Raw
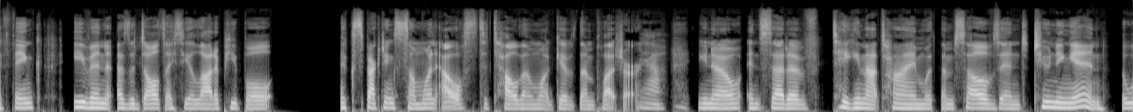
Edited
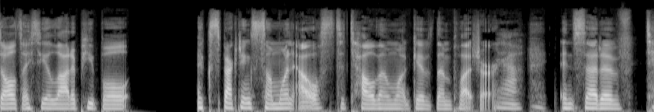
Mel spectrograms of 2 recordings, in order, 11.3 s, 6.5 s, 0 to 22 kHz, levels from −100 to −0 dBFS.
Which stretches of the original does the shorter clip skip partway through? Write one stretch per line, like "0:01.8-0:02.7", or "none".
0:07.0-0:07.4

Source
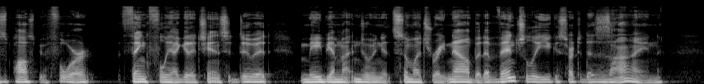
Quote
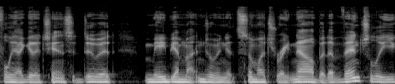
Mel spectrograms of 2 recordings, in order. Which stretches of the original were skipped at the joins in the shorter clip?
none

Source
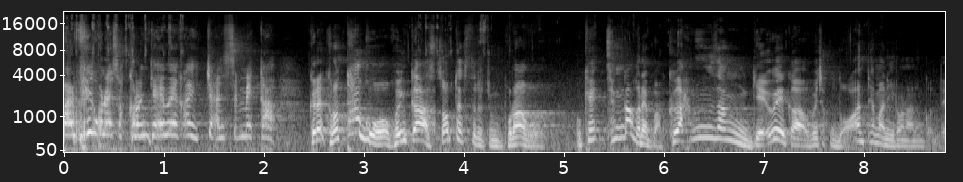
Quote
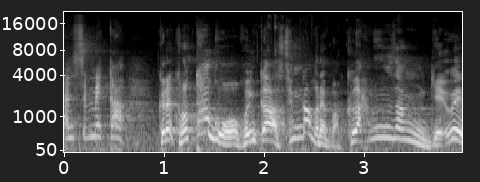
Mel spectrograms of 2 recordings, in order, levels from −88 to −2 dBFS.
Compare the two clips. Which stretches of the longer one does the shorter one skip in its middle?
0:03.7-0:05.4

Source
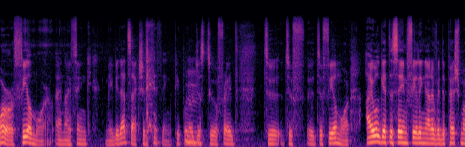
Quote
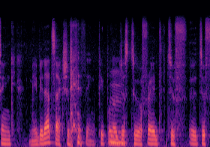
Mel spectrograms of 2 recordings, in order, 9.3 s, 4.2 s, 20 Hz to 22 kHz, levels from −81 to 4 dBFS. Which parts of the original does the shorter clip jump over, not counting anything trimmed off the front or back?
0:04.8-0:05.7

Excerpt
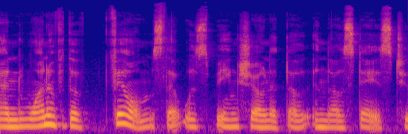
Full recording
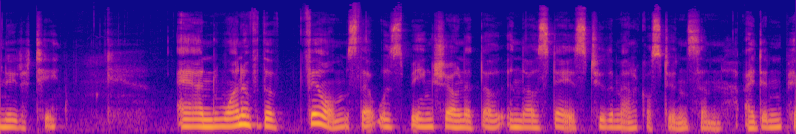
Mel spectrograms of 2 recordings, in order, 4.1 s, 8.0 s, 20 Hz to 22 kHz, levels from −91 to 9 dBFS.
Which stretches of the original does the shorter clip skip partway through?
none

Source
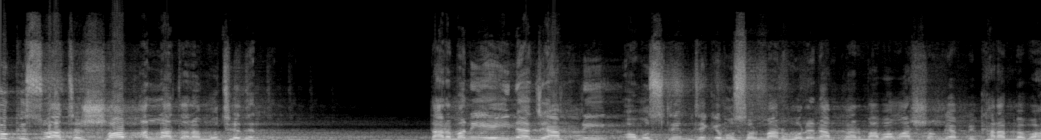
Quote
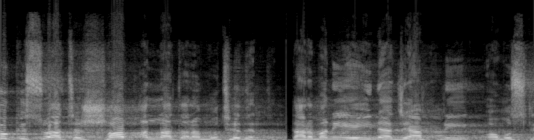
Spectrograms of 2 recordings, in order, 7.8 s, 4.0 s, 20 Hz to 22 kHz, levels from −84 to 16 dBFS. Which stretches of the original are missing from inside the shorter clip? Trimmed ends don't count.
0:02.0-0:03.1

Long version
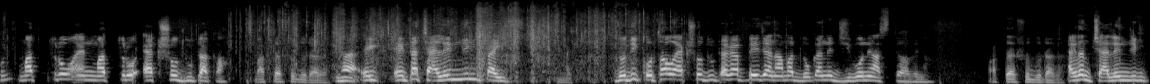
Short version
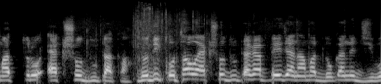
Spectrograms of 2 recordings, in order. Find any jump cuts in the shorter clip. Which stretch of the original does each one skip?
0:02.2-0:06.0

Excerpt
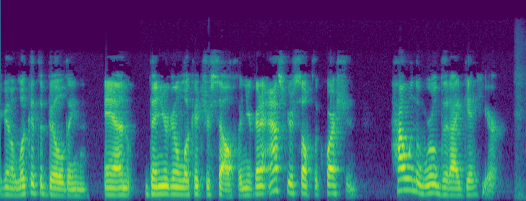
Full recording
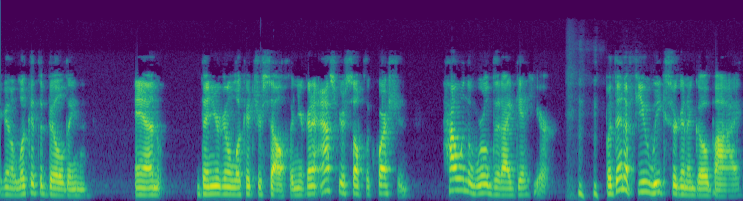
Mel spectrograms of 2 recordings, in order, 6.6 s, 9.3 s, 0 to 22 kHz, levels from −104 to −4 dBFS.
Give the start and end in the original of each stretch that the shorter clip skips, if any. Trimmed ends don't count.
0:01.5-0:02.2

